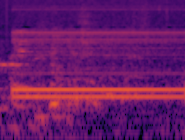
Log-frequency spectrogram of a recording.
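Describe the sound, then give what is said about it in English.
A retro telephone ringtone used as a spaceship's door-opening noise on landing on the moon: a steady, buzzy electronic tone that switches on almost at once and holds at an even, moderate level for nearly two seconds, with no voices over it. “Computer, I hate those retro ringtones.”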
